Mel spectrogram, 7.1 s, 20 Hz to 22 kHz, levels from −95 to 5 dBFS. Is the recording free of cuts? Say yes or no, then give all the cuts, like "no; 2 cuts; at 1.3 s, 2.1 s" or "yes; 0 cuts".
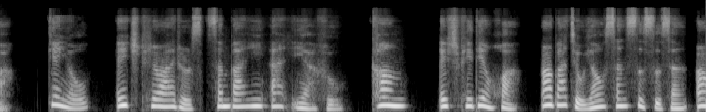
yes; 0 cuts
